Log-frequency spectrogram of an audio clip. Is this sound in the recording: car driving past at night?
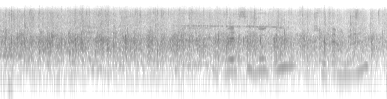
no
